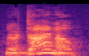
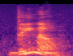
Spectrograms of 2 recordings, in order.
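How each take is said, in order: First: "Dino" said dye-no with a long i; "Dino" pronounced dye-noh, falling. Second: "Dino" said dee-no with a long ee; "Dino" pronounced dee-noh, falling. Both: Shown as a demonstration. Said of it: "I always call him Dino".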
